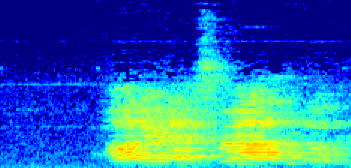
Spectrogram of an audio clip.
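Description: A voice in long, held, singing-like phrases starting under a second in, thin with little low end, as if played through a small speaker.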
